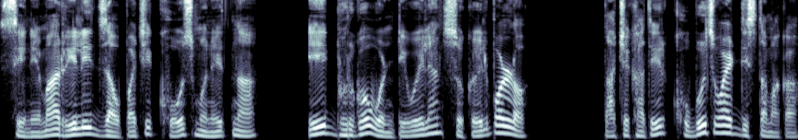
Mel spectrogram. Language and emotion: Goan Konkani, sad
